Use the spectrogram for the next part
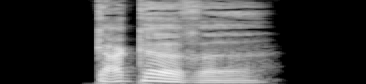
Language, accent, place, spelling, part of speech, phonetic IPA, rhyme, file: German, Germany, Berlin, gackere, verb, [ˈɡakəʁə], -akəʁə, De-gackere.ogg
- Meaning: inflection of gackern: 1. first-person singular present 2. first/third-person singular subjunctive I 3. singular imperative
